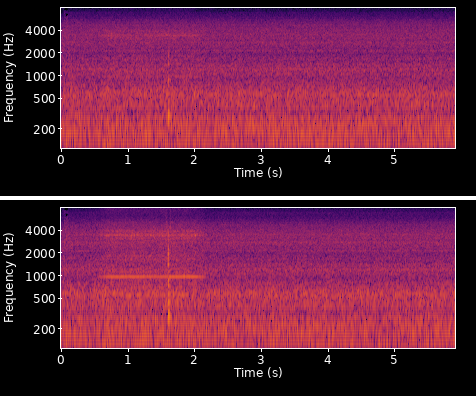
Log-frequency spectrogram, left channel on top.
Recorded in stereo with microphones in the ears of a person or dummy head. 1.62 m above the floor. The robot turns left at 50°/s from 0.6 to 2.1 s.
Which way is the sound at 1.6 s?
45° right (ahead or behind).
